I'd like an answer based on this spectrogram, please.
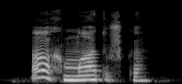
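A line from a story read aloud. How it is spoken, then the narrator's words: Drawn-out. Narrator (Russian): протянул Фабиан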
